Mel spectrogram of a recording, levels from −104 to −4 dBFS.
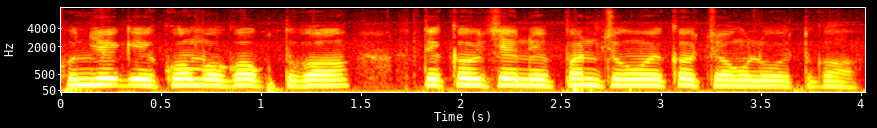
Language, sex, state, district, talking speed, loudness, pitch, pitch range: Wancho, male, Arunachal Pradesh, Longding, 165 wpm, -13 LUFS, 170 Hz, 160-175 Hz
